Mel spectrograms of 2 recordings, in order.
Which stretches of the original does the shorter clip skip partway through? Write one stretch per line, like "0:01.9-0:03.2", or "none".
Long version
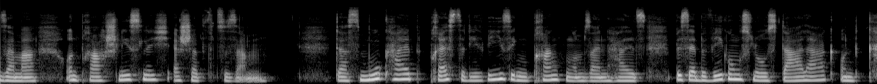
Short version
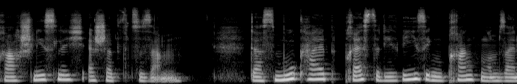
none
